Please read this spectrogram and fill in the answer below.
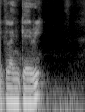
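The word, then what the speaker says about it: Glen Garioch: I know you're reading that and you're saying, well, that doesn't say Glen Geary. That's exactly what I said. But apparently it does. That's how you say it in the old Norse or Gaelic or wherever it is.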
